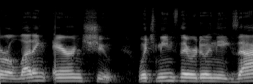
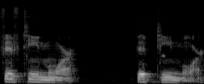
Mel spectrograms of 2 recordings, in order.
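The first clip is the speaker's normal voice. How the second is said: very low, hushed, under-the-breath muttering; 7 semitones lower, 8 dB quieter than usual. Retelling what was overheard in the locker room: imitating muttering under breath. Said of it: "he's saying under his breath".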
